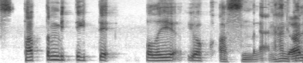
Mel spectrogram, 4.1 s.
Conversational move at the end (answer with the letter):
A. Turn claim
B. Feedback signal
A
